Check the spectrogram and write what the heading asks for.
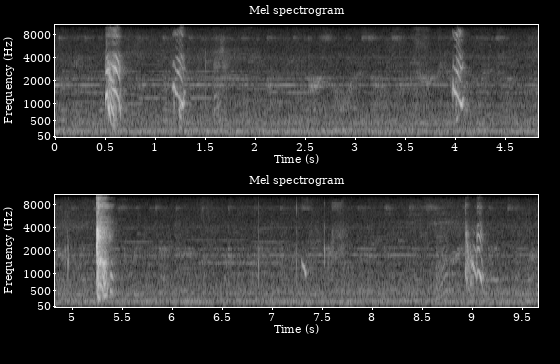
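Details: Five or six abrupt, squeaky little bursts at irregular intervals over a quiet room hum: hiccups in newborn identical twins.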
